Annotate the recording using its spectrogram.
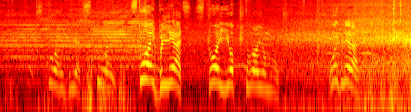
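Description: A train horn blares in long wavering blasts.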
